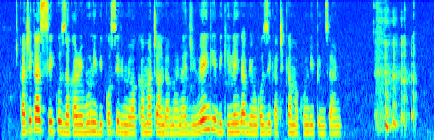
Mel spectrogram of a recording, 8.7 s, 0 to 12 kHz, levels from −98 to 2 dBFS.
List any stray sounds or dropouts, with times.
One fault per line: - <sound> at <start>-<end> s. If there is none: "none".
- laugh at 7.4-8.3 s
